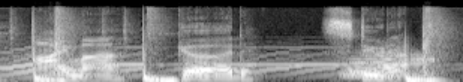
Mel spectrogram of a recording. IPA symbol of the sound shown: gɨd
